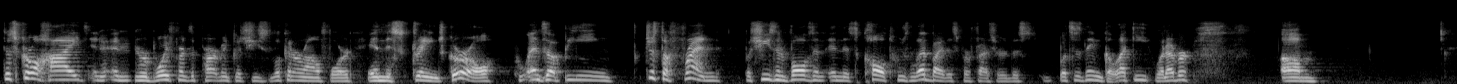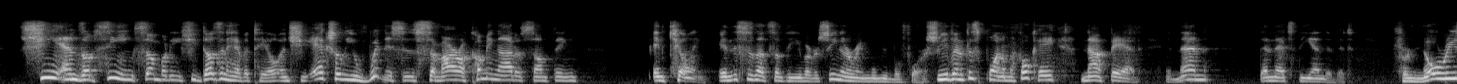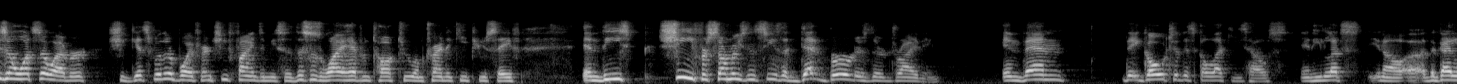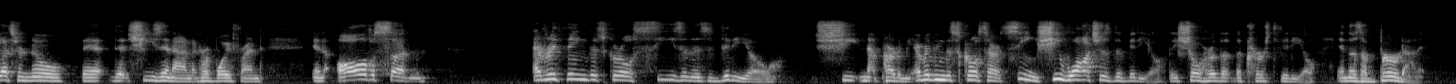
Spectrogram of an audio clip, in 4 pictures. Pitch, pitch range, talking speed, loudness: 185 Hz, 160-210 Hz, 210 wpm, -20 LUFS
